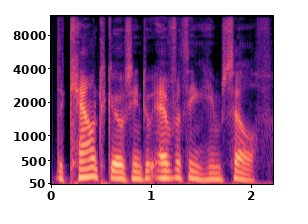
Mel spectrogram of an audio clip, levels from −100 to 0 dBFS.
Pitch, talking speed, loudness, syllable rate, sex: 135 Hz, 160 wpm, -18 LUFS, 5.3 syllables/s, male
